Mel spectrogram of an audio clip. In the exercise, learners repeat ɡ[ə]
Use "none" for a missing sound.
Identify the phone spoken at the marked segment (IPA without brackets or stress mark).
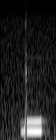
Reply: ʉ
